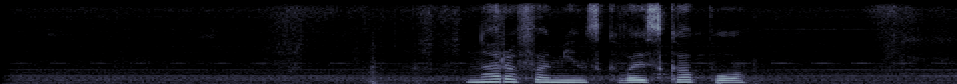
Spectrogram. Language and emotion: Russian, neutral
